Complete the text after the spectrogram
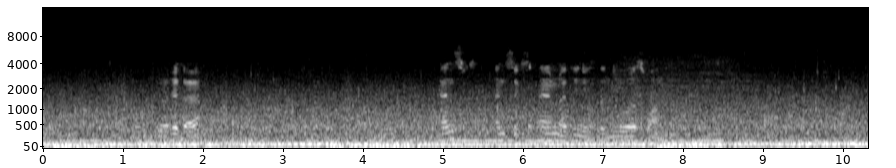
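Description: A small submarine's motor hums underwater.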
